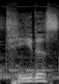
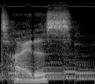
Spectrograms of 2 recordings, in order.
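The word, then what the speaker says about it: Tidus: So, it's Tetus, not Titus.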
